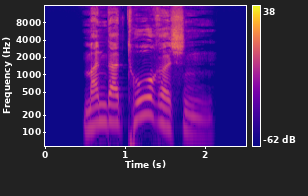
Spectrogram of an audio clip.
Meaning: inflection of mandatorisch: 1. strong genitive masculine/neuter singular 2. weak/mixed genitive/dative all-gender singular 3. strong/weak/mixed accusative masculine singular 4. strong dative plural
- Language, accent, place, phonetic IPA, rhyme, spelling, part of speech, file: German, Germany, Berlin, [mandaˈtoːʁɪʃn̩], -oːʁɪʃn̩, mandatorischen, adjective, De-mandatorischen.ogg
